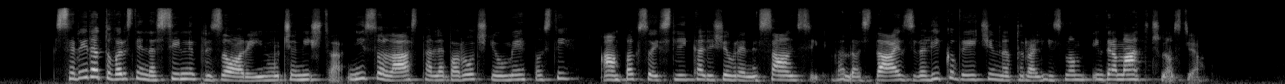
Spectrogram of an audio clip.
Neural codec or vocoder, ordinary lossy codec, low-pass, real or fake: codec, 32 kHz, 1.9 kbps, SNAC; none; 14.4 kHz; fake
